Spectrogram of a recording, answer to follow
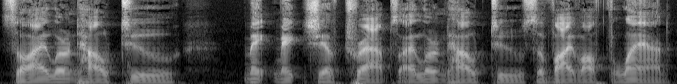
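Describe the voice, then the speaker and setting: A man's voice: deep voice, sharp tone. A man hosting a late-night call-in talk show, rambling and thinking aloud as he goes.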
